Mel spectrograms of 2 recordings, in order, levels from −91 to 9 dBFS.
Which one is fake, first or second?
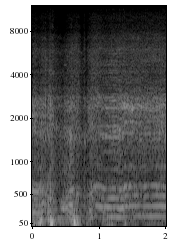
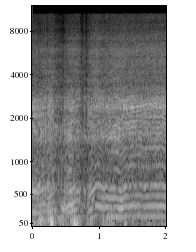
first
